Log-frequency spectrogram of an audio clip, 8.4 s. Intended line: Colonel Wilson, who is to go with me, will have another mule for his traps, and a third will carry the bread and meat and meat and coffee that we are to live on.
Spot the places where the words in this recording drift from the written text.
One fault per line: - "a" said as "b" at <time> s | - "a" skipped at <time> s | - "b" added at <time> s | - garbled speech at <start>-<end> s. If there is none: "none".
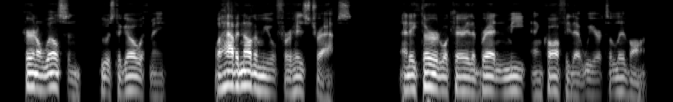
- "meat and" skipped at 6.8 s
